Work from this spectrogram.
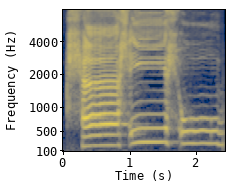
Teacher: ini murni keluar dari tengah tenggorokan. Ha hi hu bah, ngalir ha. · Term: huruf H, huruf ha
